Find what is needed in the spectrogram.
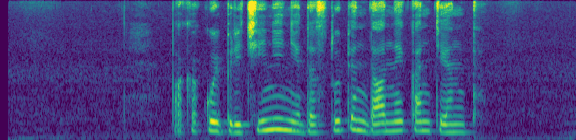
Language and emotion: Russian, neutral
